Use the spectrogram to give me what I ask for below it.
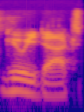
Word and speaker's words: geoduck: hell is a geode actually i pronounce gooey ducks but i always say geoducks okay so the evergreen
